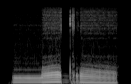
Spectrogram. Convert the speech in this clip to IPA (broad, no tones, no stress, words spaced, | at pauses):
mːɐ drɐ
